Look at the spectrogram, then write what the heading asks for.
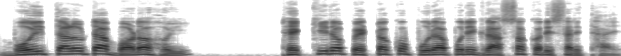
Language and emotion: Odia, neutral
